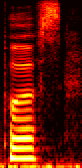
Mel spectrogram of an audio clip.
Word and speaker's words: poof: 5 puffs and 2 pianos. Yeah, it'll be ace. 100% more pianos and 25% more gays. I don't know. It's pronounced puff, like P-O-O-F, but puff is how you pronounce it.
